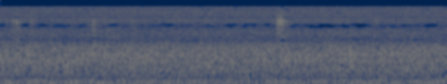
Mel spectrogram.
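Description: Steady background noise with a low hum and hiss, no distinct events.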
